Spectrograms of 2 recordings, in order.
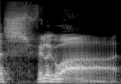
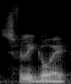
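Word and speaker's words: Sfiligoi: A Song of Blades and Heroes by Andrea Sfiligoa. Actually, I think it's pronounced Sfiligoe.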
